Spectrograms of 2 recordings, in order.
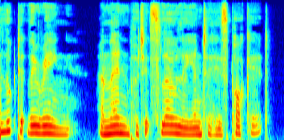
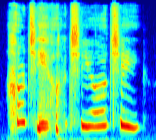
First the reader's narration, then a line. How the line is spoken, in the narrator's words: she sobbed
